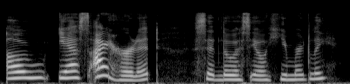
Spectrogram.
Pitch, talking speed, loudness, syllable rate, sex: 255 Hz, 155 wpm, -21 LUFS, 4.3 syllables/s, female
